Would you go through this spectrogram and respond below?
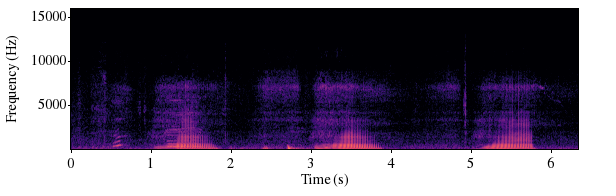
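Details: Baby girl snoring while asleep after skipping her daytime nap: three loud, rumbling, buzzing snores on the in-breath, about one every two seconds, in a quiet room.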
